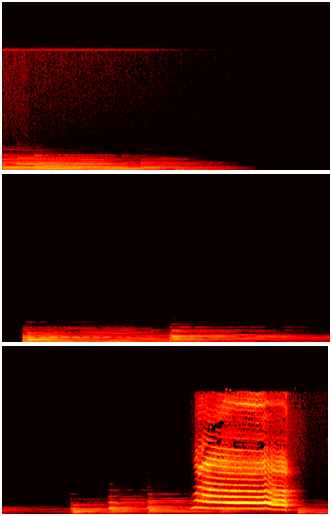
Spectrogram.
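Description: A cat meows several times, with long drawn-out cries separated by brief pauses, ending in a louder, higher-pitched wailing meow. No one speaks.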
